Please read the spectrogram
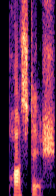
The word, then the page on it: postiche: American English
